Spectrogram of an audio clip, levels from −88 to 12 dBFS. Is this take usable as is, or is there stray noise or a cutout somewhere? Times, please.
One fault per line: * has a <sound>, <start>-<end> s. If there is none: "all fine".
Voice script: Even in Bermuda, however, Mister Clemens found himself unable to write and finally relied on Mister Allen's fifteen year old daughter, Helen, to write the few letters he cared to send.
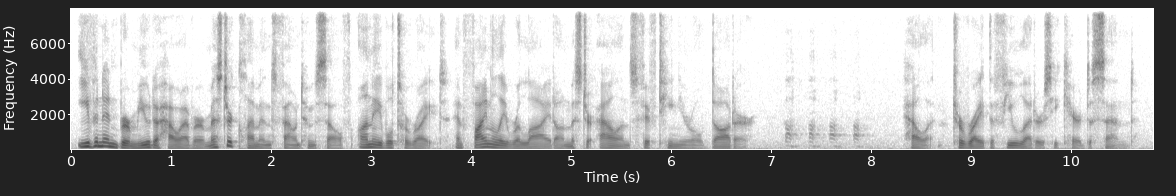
* has a laugh, 7.1-8.1 s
